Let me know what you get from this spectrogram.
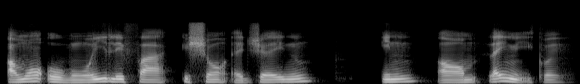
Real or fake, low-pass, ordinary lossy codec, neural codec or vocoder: fake; 7.2 kHz; none; codec, 16 kHz, about 1 kbps, DyCAST, with the encoder's durations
